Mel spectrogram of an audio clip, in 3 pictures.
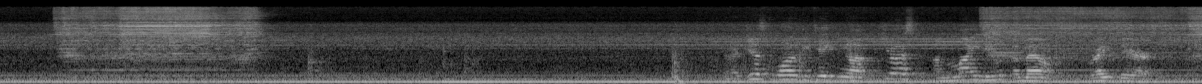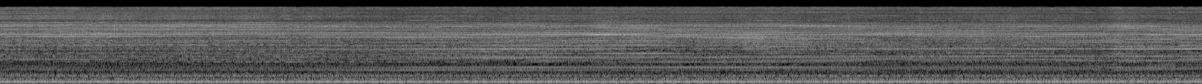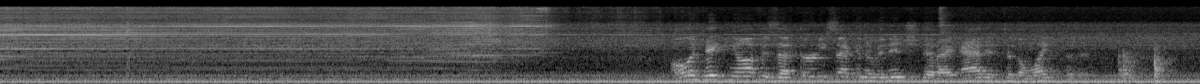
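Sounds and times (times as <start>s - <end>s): table saw cutting: 0.0s - 2.8s, 7.3s - 34.6s
low motor hum: 2.8s - 9.8s.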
